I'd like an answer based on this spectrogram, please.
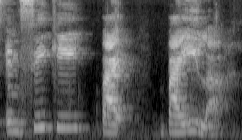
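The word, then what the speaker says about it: Ntsiki Biyela: did i say that right how to phonetically pronounce her name it's insiki by baila and it is a chardonnay a south african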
